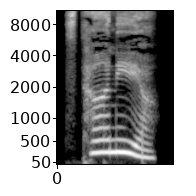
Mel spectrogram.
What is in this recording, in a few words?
"ಸ್ತನ್ಯ", kannada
